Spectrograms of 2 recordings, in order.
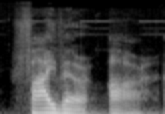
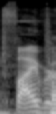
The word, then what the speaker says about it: Fiverr: In preparing this episode, I discovered there is a thing called Fiverr R. I don't know how to pronounce it. Do you know that? – Yeah, I think it's called just Fiverr. – Fiverr, okay.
